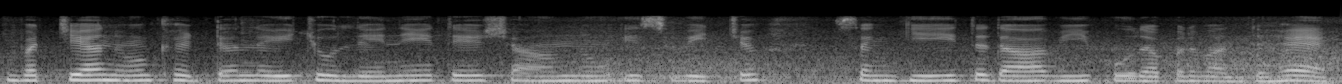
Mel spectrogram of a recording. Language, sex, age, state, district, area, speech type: Punjabi, female, 18-30, Punjab, Shaheed Bhagat Singh Nagar, rural, spontaneous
